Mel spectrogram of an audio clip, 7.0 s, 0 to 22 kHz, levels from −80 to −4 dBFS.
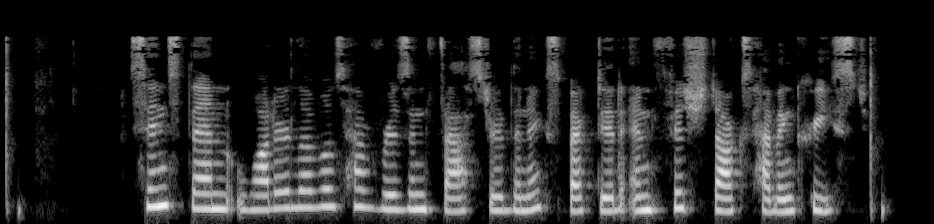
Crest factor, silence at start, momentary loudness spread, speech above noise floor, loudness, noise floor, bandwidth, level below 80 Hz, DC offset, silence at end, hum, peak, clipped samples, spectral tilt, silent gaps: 18 dB; 0.05 s; 8 LU; 47 dB; -20 LUFS; -67 dBFS; 11.5 kHz; -72 dBFS; under 0.1%; 0.45 s; none; -2 dBFS; under 0.1%; -2 dB/octave; none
